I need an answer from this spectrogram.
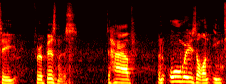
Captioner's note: applause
